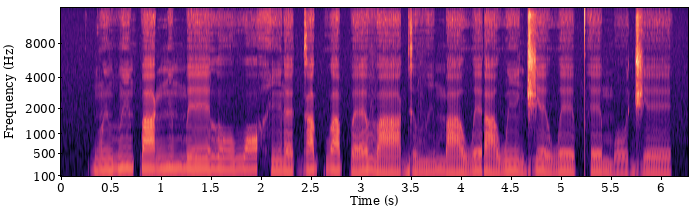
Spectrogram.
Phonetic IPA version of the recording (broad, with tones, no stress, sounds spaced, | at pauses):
ɡʷ ĩ˨ β ĩ˦ p a˦ ŋ ĩ˦ m eː˦ l o˦ β ɔ˦ h ĩ˨ ɾ ɛ˨ ɡ a˦ kʷ a˦ p ɛ˨˦ v aː˨ ɡ ɪ˨ v i˨˦ m aː˨ w e˦ ɾ a˨ w ĩ˦˨ d͡ʒ e˦˨ w e˦˨ pʰ e˦ m oː˨ d͡ʒ eː˦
